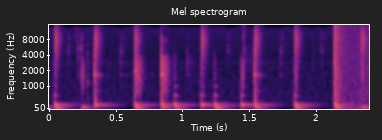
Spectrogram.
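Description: Drum machine beat from Pro Tools' Boom plugin: a quick, uneven pattern of short electronic drum hits, about five a second, each with a brief low pitched body.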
